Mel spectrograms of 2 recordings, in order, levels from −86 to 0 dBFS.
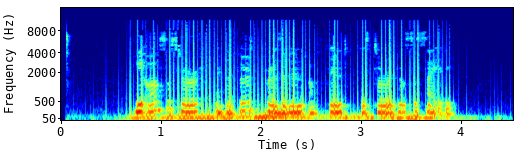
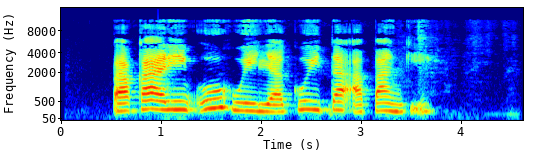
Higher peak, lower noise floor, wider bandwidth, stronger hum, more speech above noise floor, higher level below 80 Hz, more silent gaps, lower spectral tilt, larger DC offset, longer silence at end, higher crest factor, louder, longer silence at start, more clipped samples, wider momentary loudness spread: second, -4 dBFS vs 0 dBFS; second, -54 dBFS vs -65 dBFS; about the same, 11.5 kHz vs 11.5 kHz; neither; second, 34 dB vs 48 dB; first, -28 dBFS vs -62 dBFS; neither; first, -8 dB/octave vs -3.5 dB/octave; neither; second, 0.15 s vs 0.9 s; about the same, 16 dB vs 18 dB; second, -21 LUFS vs -17 LUFS; first, 0.65 s vs 0.5 s; neither; second, 6 LU vs 12 LU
